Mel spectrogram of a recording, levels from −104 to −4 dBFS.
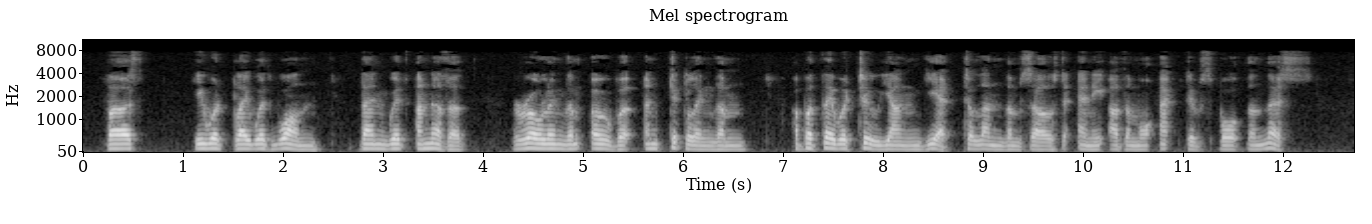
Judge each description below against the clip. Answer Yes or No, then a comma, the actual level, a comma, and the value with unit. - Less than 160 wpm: Yes, average, 150 wpm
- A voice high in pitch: No, low, 125 Hz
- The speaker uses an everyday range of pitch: Yes, average, 3.3 semitones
